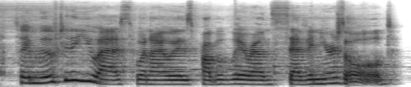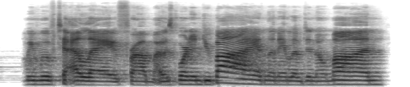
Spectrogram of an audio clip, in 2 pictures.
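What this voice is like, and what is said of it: American accent. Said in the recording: “I just always kind of had an American accent”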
